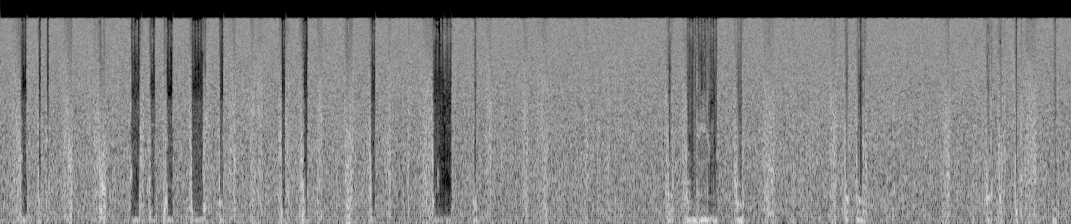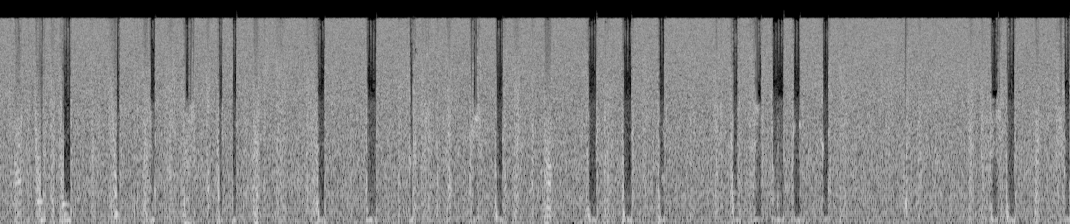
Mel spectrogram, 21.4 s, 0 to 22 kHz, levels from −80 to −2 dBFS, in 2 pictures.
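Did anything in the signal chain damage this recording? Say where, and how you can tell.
Yes, samples built from the wrong bytes at sample-format conversion, throughout: misassembled low bits dominate, making loud white noise, flat on the spectrogram.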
